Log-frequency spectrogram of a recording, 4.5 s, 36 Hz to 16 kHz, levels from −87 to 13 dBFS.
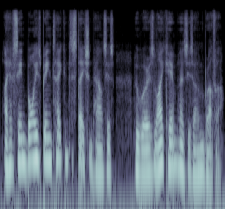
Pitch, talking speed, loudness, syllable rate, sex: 115 Hz, 240 wpm, -18 LUFS, 5.9 syllables/s, male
